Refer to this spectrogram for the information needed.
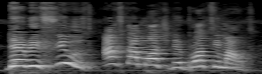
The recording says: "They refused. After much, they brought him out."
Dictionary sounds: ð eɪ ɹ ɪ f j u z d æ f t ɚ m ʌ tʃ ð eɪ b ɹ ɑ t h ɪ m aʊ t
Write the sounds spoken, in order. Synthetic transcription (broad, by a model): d eɪ ɹ ɪ f j u z d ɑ f t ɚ m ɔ tʃ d eɪ b ɹ ɑ t h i m aʊ t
